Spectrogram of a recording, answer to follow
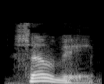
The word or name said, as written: selby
